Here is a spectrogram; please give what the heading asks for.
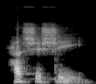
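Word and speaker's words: השישי: the second she and the reason the second letter is pronounced differently is because it goes with the yud at the end so it's yum hashishi and in Hebrew we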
